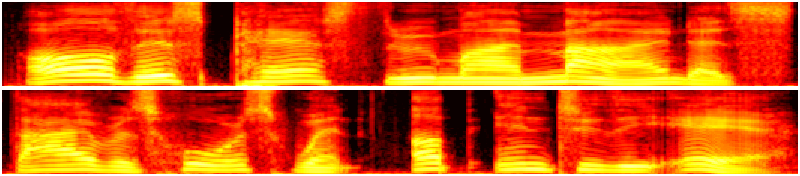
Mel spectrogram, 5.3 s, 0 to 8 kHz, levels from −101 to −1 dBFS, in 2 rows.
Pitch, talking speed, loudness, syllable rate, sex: 160 Hz, 160 wpm, -17 LUFS, 3.6 syllables/s, male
